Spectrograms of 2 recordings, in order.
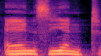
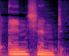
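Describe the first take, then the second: First: एंशियंट with a clear i, en-shi-ant; wrong ancient. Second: एंशंट with sh and no i, en-shunt; ancient with sh. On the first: Teacher showing students the wrong एंशियंट. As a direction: say एंशियंट with an extra i sound. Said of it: "एंशियंट नहीं होगा". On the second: Teacher showing students the right एंशंट. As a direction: squeeze एंशंट to two beats with sh. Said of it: "शाह की थोड़ी सी आवाज़ निकालेंगे". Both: Shown as a demonstration.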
